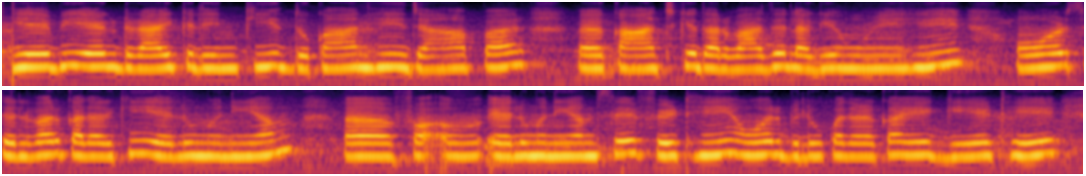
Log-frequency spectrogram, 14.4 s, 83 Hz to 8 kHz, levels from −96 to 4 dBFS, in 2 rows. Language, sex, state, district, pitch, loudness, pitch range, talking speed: Hindi, female, Bihar, Jahanabad, 230 Hz, -15 LUFS, 220-240 Hz, 145 wpm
